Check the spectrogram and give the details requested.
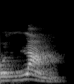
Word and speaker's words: lamb: So we have lamb, lamb, not lamb. The B is silent, so you go lamb.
